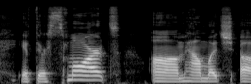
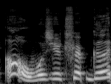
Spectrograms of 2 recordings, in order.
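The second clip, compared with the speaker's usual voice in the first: polite employers; 9 semitones higher than usual. Retold or imitated. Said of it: "they're like".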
